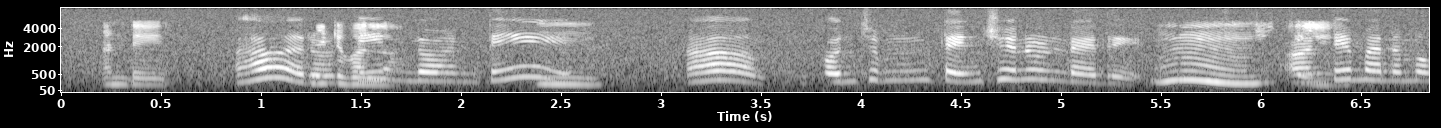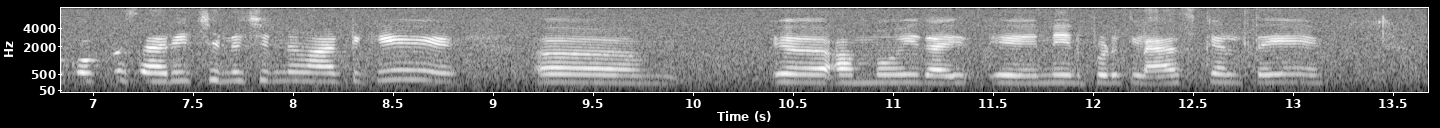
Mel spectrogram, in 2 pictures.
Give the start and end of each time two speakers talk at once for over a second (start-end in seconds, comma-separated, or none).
none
